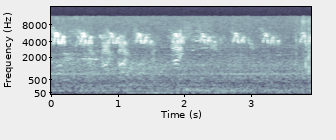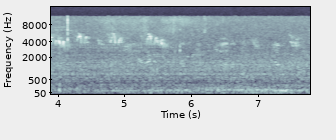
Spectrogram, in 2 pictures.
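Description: A small bird chirping over and over, short high chirps at roughly two or three a second, faint against open-air background noise and distant voices. There is a single faint sharp tick about four seconds in.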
